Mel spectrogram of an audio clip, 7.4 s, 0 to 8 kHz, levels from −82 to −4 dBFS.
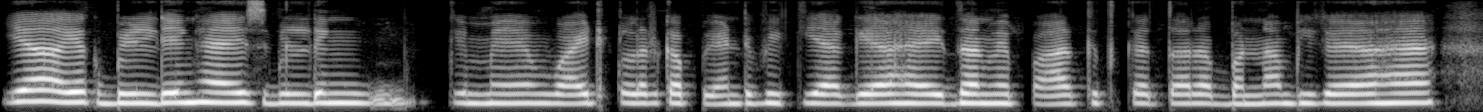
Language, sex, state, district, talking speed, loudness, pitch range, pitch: Hindi, female, Jharkhand, Palamu, 195 wpm, -14 LUFS, 240-255 Hz, 245 Hz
